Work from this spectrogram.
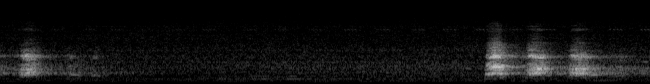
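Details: Night barking from Rex the dog: one bark with a softer echo-like trailing yelp, a long quiet pause, then three quick rough barks in a row.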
